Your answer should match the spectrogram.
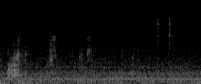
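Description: Quiet room tone with a steady low hum and a few faint clicks about one and a half seconds in.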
